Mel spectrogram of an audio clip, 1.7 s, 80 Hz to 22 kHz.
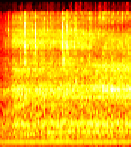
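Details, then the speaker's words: APQS longarm quilting machine hook running in manual mode before WD-40: steady hum with a thin, tinny clatter on top. The hook is lint-clogged and poorly lubricated. "I want you to kind of listen to my hook it's got a really tinny sound to it."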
